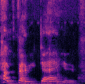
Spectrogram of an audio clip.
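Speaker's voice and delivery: slow, loud, hammed-up indignation; drawn-out comic affront; mock outrage. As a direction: pretend to be grandly offended. Mock offence at rude joke.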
